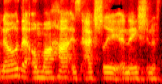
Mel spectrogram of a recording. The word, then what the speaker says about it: Omaha: nebraska in omaha uh i heard that they call themselves omaha so we're putting the inflection in the wrong syllable when we talk about that nation um some of you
